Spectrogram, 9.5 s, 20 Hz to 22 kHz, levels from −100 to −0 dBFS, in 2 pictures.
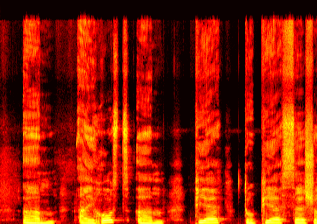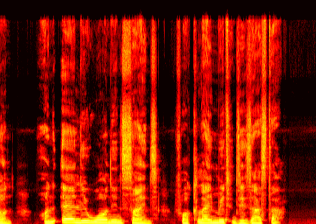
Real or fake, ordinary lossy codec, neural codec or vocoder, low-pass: real; none; none; none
